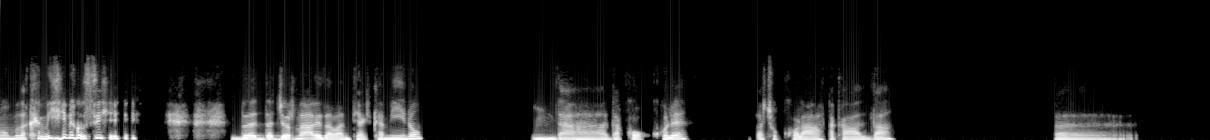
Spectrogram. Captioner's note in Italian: risate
